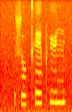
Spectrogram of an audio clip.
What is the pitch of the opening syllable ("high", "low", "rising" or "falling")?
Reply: low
